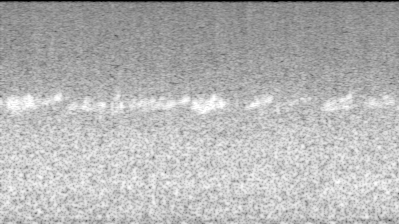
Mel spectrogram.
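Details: By a river deep in a moss-covered forest, frogs keep up a rapid, high-pitched trilling in quick clustered bursts, nearly continuous beneath a loud, even roar of flowing water.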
